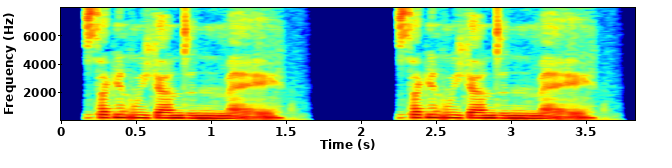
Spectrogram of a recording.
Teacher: I think of the N just linking directly into the W. · The D in second is sometimes dropped, especially when the next word begins with a consonant. I don't really hear much of a D.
